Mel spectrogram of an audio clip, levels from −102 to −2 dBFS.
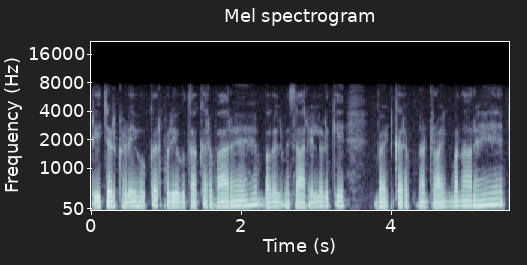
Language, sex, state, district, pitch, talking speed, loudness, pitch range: Hindi, male, Uttar Pradesh, Lalitpur, 110 Hz, 180 wpm, -19 LUFS, 100-115 Hz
